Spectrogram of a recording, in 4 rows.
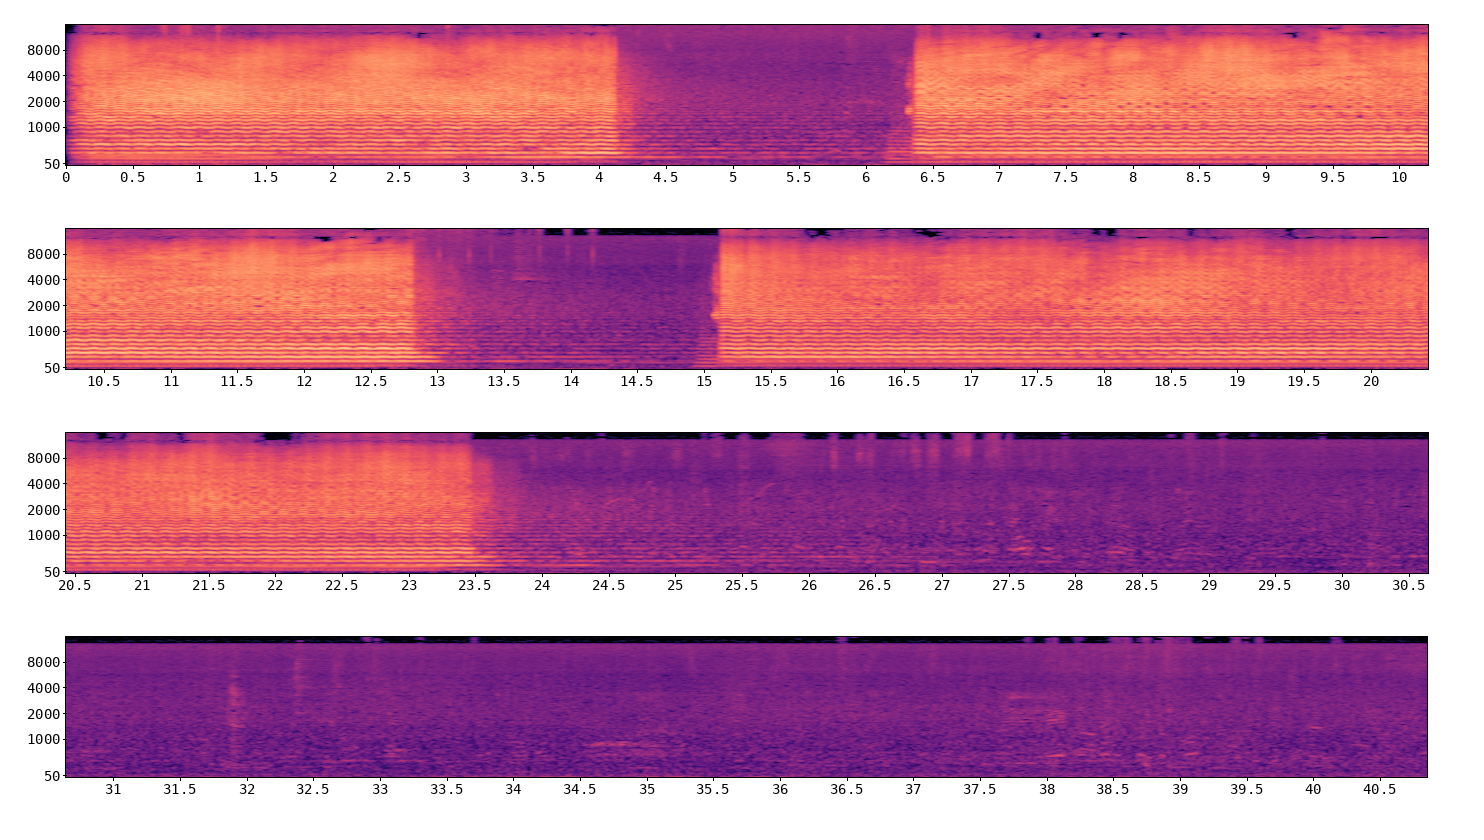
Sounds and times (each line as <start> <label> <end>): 0.0 Ship Horn 28.7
